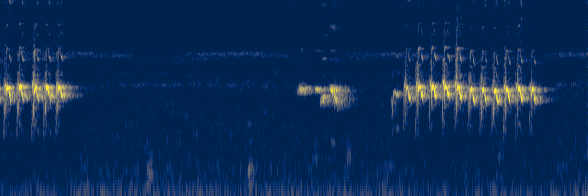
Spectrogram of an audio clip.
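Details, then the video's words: Sooty-headed bulbul singing energetically on Mount Slamet: fast bursts of high, bubbly notes repeated in quick succession, with a short slurred whistle between the bursts. "suara burung kutilang gacor gunung slamet"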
